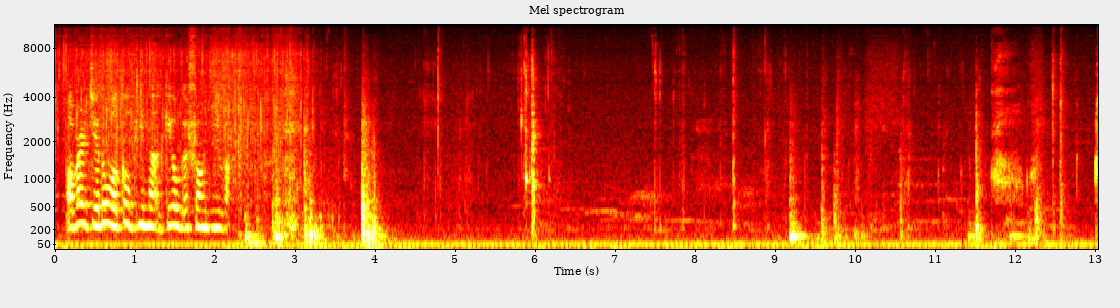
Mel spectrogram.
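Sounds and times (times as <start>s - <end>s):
person biting and chewing: 1.9s - 3.4s
wet mouth clicks and squishes: 4.6s - 6.4s.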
